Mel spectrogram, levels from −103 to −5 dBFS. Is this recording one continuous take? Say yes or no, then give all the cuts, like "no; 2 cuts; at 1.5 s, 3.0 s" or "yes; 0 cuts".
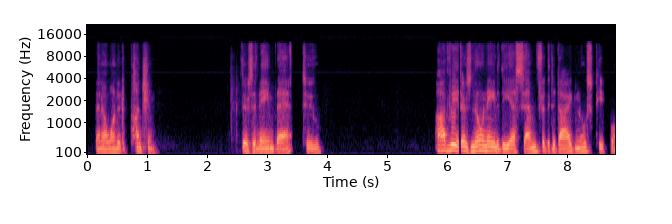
no; 5 cuts; at 2.6 s, 3.1 s, 6.2 s, 6.8 s, 7.7 s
